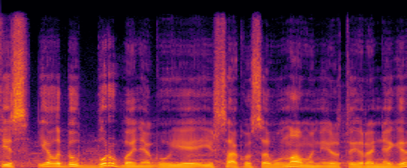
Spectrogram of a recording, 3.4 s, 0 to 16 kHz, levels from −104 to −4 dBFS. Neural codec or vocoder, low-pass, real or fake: codec, 44.1 kHz, 7.8 kbps, Pupu-Codec; 14.4 kHz; fake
